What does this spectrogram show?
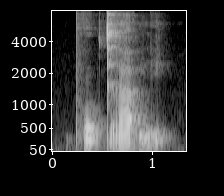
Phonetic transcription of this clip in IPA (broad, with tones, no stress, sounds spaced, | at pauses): pʰ o˥˩ k̚ t r a˦˥ ʔ ŋ i˨˩ t̚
